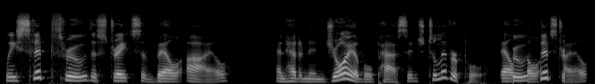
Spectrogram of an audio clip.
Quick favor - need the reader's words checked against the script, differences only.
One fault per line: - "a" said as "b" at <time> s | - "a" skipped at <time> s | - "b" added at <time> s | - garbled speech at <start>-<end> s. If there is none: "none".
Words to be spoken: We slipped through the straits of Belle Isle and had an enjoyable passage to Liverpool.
- garbled speech at 5.0-5.9 s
